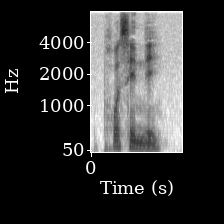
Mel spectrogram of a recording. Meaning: 1. proceed 2. behave
- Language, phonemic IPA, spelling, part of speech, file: French, /pʁɔ.se.de/, procéder, verb, Fr-procéder.ogg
